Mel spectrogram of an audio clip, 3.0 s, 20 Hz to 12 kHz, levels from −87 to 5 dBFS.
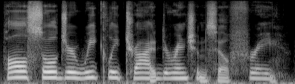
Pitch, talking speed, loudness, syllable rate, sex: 155 Hz, 185 wpm, -17 LUFS, 4.3 syllables/s, male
